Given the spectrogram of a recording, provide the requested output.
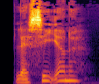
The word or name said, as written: laserende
